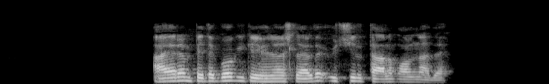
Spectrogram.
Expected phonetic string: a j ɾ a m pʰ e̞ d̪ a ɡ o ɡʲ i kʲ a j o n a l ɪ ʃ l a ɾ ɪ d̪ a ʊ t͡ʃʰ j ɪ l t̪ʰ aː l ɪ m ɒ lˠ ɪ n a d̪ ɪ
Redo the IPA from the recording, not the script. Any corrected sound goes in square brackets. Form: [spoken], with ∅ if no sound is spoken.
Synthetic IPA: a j ɾ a m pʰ e̞ d̪ a ɡ o ɡʲ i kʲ a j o n a l ɪ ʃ l a ɾ ɪ d̪ a ʊ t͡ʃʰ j ɪ l t̪ʰ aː l ɪ m ɒ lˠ ɪ n a d̪ ɪ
